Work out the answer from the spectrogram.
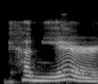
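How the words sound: It is said in a sultry, alluring tone. The call is a seductive invitation. "all sexy, sultry"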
